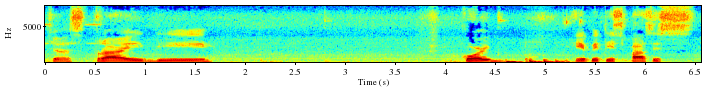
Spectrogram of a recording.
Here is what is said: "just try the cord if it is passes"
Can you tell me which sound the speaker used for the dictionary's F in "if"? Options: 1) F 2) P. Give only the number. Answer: 2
